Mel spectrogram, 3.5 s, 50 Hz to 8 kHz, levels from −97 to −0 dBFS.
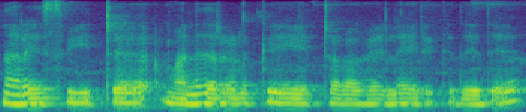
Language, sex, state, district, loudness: Tamil, female, Tamil Nadu, Kanyakumari, -16 LUFS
